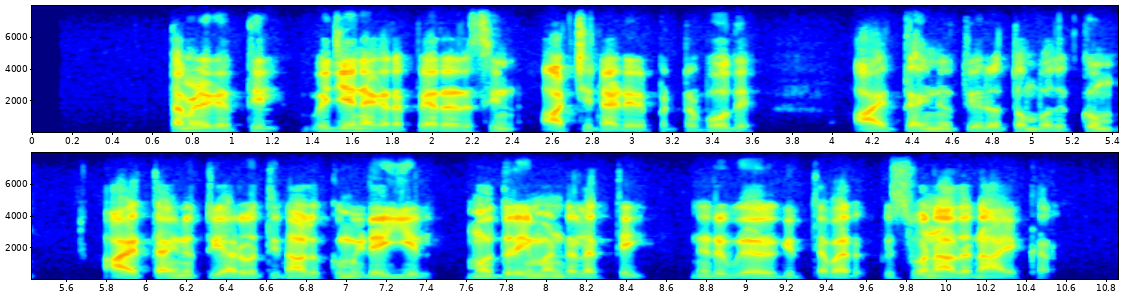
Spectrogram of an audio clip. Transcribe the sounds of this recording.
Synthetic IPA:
t̪ɐmɪɻɐɣɐt̪ːɪlʋɪd͡ʒɐjɐnɐɣɐɾɐpːeːɾɐɾɐsɪna̰ːʈ̚t͡ʃinɐɽɐɐpːɐʈrɐpoːðɯ | ʔa̰ːjɪɾɐt̪ːɯɐɪnuːt̪ːiɪɾɯbɐt̪ːɔmbɐðɯkːɯm | ʔa̰ːjɪɾɐt̪ːɯɐɪnuːt̪ːiɐɾɯbɐt̪ːinaːlɯkːɯmɪɽɐjɪlmɐðɯɾɐɪmɐɳɖɐɭɐt̪ːɐɪ | nɪrɯʋɐɣɐɣɪt̪ːɐʋɐɾʋɪsʋɐnaːðɐna̰ːjɐkːɐ̰ɾ

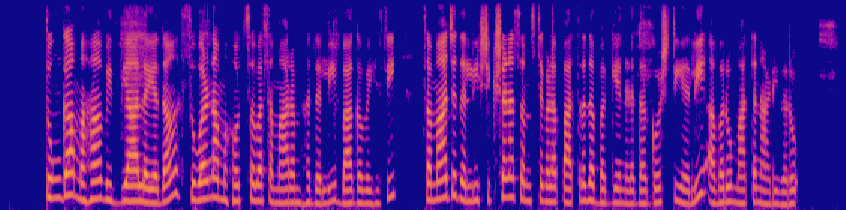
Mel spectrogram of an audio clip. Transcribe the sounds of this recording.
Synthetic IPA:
t̪uŋɡaːmɐɦaːʋid̪jaːlɐjɐd̪ɐsuʋɐɾɳɐmɐɦoːt̪sɐʋɐsɐmaːɾɐmbʱɐd̪ɐlːibʱaːɡɐʋɐɦisi | sɐmaːd͡ʒɐd̪ɐlːiʃikʂɐɳɐsɐmst̪ʰɛɡɐɭɐpaːt̪ɾɐd̪ɐbɐɡːe̞nɐɽed̪ɐɡo̞ːʂʈijɐlːiʔɐʋɐɾumaːt̪ɐnaːɽid̪ɐɾu

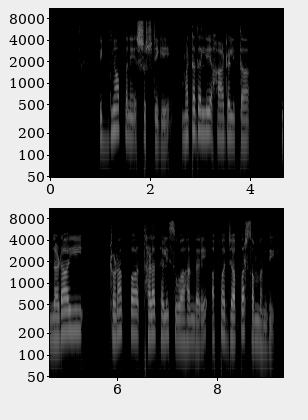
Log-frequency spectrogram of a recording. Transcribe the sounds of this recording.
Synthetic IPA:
ʋiɡnaːpɐne̞sɾuʂʈiɡe̞̰mɐʈɐd̪ɐlːihaːɖɐɭit̪ɐ | lɐɽaːji | ʈɾɔɳɐpːɐt̪ʰɐɭɐt̪ʰɐɭisuʋɐɦɐnd̪ɐɾe̞ʔɐpːɐd͡ʒɐpːɐɾsɐmbɐnd̪ʱi

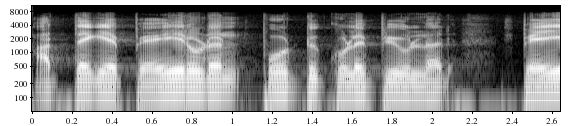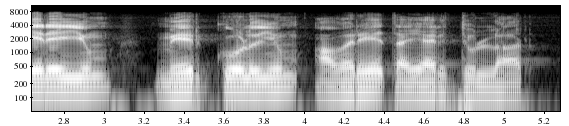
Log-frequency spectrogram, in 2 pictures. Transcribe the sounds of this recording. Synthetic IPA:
ʔɐ̰t̪ːɐɣɐjɐpɛjɐɾɯɽɐnpoːʈːɯkːʊɻɐpːɪjɯɭːɐɾpɛjɐɾɐjɯmːeːrkoːɭɐjɯmʔɐʋɐɾeːt̪ɐjaːɾɪt̪ːɯɭːaːɾ

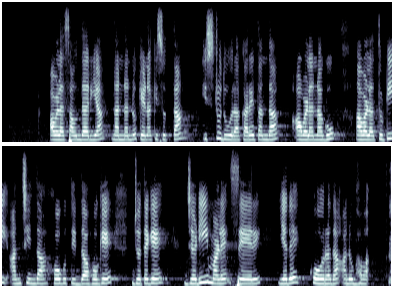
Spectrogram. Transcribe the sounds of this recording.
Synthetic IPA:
ɐʋɐɭɐsɐwnd̪ɐɾjɐnɐnːɐnːukɛɳɐkisut̪ːɐ | isʈud̪uːɾɐkɐɾet̪ɐnd̪ɐː | ʋɐɭɐnɐɡu | ɐʋɐɭɐt̪uʈiɐɲt͡ʃind̪ɐho̞ːɡut̪ːid̪ːɐɦoːɡed͡ʒɔt̪eɡe̞ | d͡ʒɐɽimɐɭe̞seːɾi | ed̪ekoːɾɐd̪ɐʔɐnubʱɐʋɐ

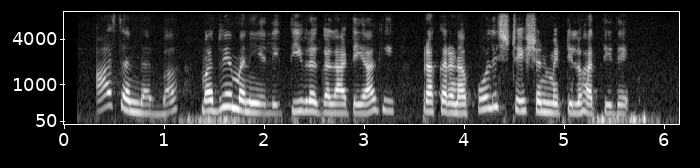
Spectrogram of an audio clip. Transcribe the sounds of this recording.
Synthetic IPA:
aːsɐnd̪ɐɾbʱɐmɐd̪ʋemɐnɛjɐlːit̪iːʋɾɐɡɐɭaːʈɛjaːɡi | pɾɐkɐɾɐɳɐpoːlissʈeːʂɐnmiʈːiluɦɐt̪ːid̪e̞

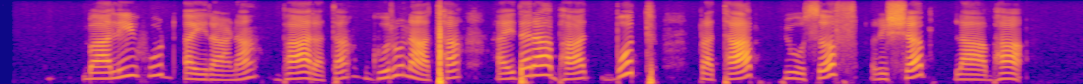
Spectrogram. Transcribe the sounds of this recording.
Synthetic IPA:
baːliːhuɖɐjɾaːɳa | bʱaːɾɐt̪ɐɡuɾunaːt̪ʰɐː | jd̪ɐɾaːbʱaːd̪̚but̪ | pɾɐt̪ʰaːp̚juːsɐfɾiʃɐb̚ | laːbʱa

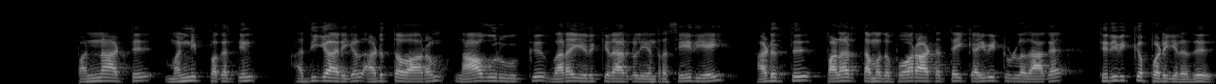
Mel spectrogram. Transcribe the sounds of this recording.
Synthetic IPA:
pɐɳːaːʈːɯmɐɳːɪpːɐɣɐt̪ːɪn | ʔɐðɪɣaːɾɪɣɐɭɐɽɯt̪ːɐʋaːɾɐmnaːʋɯɾɯʋɯkːɯʋɐɾɐjɪɾɯkːɪraːɾɣɐɭɛndrɐsɛjðɪjɐɪ | ɐɽɯt̪ːɯpɐɭɐɾt̪ɐmɐðɯpoːɾaːʈːɐt̪ːɐɪkːɐɪʋɪʈːɯɭːɐðaːɣɐ | t̪ɪɾɪʋɪkːɐpːɐɽɯɣɪrɐðɯ

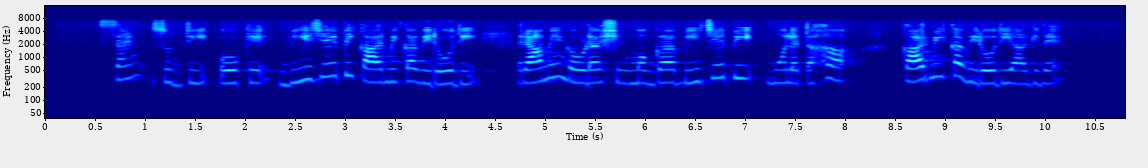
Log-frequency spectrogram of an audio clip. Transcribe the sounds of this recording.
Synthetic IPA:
sɐɳsud̪ʱːioːkebiːd͡ʒeːpikaːɾmikɐʋiɾoːd̪ʱi | ɾaːmeːɡɐwɽɐʃiʋɐmuɡːɐbiːd͡ʒeːpimuːlɐt̪ɐhɐ | kaːɾmikɐʋiɾoːd̪ʱijaːɡid̪e

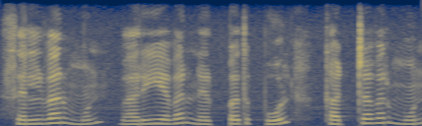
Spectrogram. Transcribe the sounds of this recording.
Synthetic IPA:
sɛlʋɐɾmʊnʋɐɾɪjɐʋɐɾnɪrpɐðɯpoːlkɐʈrɐʋɐɾmʊn

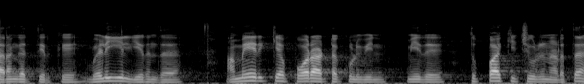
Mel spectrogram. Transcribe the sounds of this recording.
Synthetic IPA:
ɐɾɐŋɡɐt̪ːɪrkɯʋɛɭɪjɪlɪɾɯnd̪ɐʔɐ̰mɛːɾɪkːɐpoːɾaːʈːɐkːʊɻʊʋɪnmiːðɯ | t̪ʊpːaːkɪt͡ʃːuːɽɯnɐɽɐt̪ːɐ

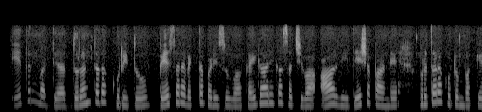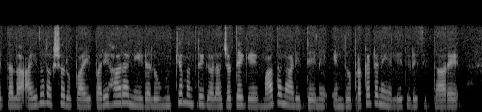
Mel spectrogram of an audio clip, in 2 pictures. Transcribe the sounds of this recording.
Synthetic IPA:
eːt̪ɐnmɐd̪ʱjɐd̪uɾɐnt̪ɐd̪ɐkuɾit̪ub̥ɛːsɐɾɐʋjɐk̚t̪ɐpɐɽisuʋɐkɐjɡaːɾikɐsɐt͡ʃiʋɐʔaːɾʋid̪ɛːʃɐpaːɳɖe̞mɾut̪ɐɾɐkuʈumbɐkːe̞t̪ɐlɐ̰ʔɐ̰jd̪ulɐkʂɐɾuːpaːjipɐɾiɦaːɾɐniːɽɐlumukʰjɐmɐnt̪ɾiɡɐɭɐd͡ʒɔt̪eɡe̞maːt̪ɐnaːɽid̪ːeːne̞ʔend̪upɾɐkɐʈɐɳɛjɐlːit̪iɽisid̪ːaːɾe̞

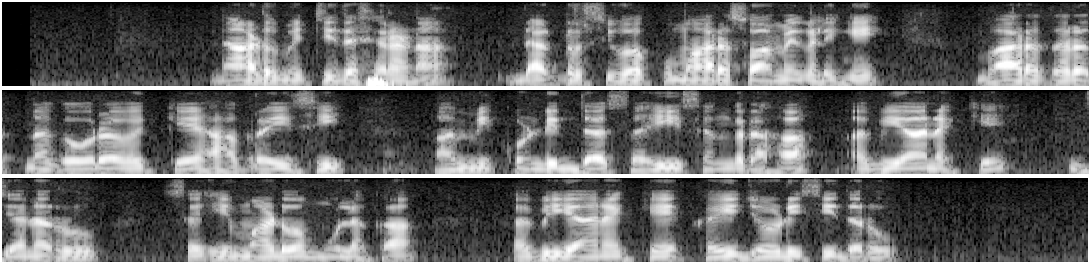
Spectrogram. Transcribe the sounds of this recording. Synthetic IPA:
naːɽumet͡ʃːid̪ɐʃɐɾɐɳɐ | ɖaːk̚ʈɐɾʃiʋɐkumaːɾɐsʋaːmiɡɐɭiɡe̞ | bʱaːɾɐt̪ɐɾɐt̪nɐɡɐwɾɐʋɐkːe̞aːɡɾɐɦisi | ɦɐmːiko̞ɳɖid̪ːɐsɐɦisɐŋɡɾɐɦɐɐ̰bʱijaːnɐkːe̞ | d͡ʒɐnɐɾu | sɐɦimaːɽuʋɐmuːlɐkɐː | bʱijaːnɐkːe̞kɐjd͡ʒo̞ːɽisid̪ɐɾu

